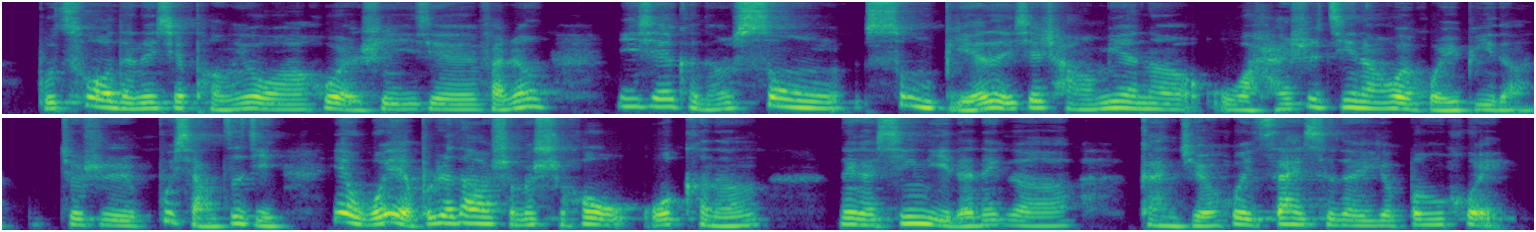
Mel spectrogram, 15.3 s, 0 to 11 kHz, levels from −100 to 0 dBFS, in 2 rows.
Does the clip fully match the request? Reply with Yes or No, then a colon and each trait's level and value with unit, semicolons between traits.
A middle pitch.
Yes: medium, 170 Hz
